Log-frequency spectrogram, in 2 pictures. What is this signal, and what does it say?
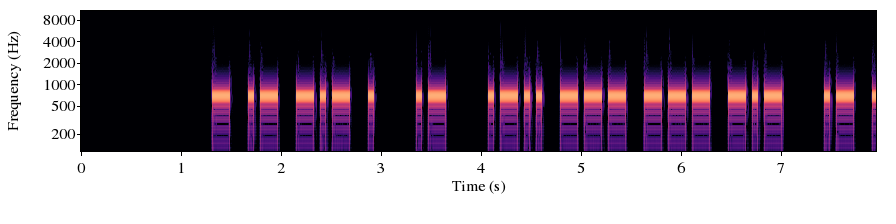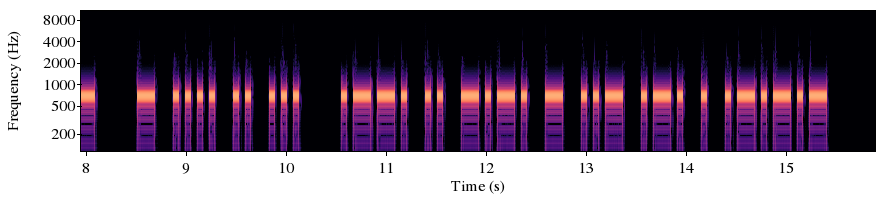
Morse code, heard as a keyed tone, about 20 wpm, 700 Hz. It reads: TAKE A LOOK AT THIS PICTURE.
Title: Sentences with 5-Word Phrases - Spoken Beginning - 20wpm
